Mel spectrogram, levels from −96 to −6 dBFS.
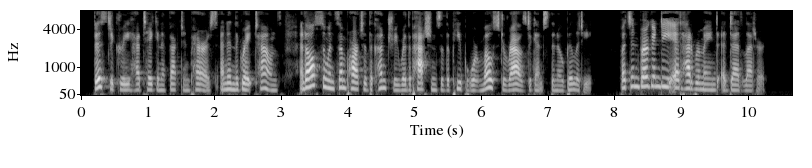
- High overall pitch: Yes, high, 205 Hz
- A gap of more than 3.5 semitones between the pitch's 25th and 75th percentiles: Yes, average, 5.2 semitones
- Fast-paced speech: Yes, fast, 230 wpm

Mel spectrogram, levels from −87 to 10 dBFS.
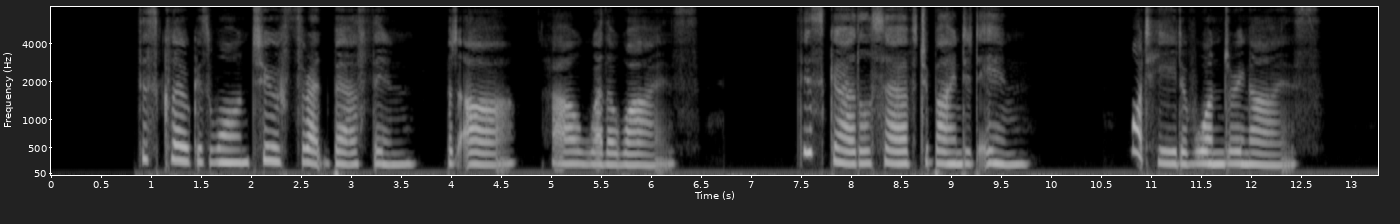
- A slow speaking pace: Yes, slow, 110 wpm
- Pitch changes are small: Yes, narrow, 1.7 semitones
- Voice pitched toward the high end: Yes, high, 215 Hz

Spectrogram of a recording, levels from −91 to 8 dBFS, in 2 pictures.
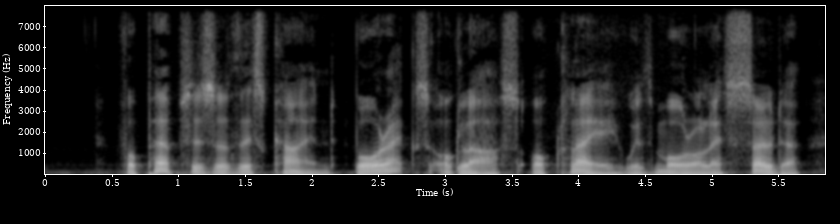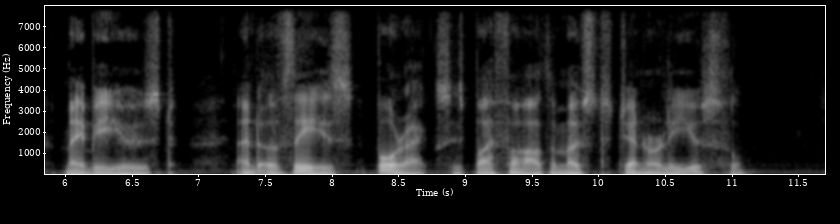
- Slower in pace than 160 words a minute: Yes, average, 150 wpm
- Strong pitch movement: Yes, wide, 6.0 semitones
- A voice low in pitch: Yes, very low, 75 Hz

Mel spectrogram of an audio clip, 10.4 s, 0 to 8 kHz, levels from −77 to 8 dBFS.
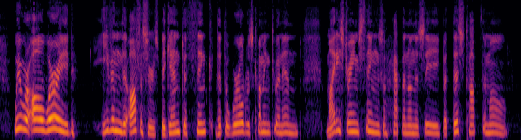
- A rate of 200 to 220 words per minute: No, average, 170 wpm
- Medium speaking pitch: Yes, medium, 175 Hz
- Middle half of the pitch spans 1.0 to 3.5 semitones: Yes, average, 3.1 semitones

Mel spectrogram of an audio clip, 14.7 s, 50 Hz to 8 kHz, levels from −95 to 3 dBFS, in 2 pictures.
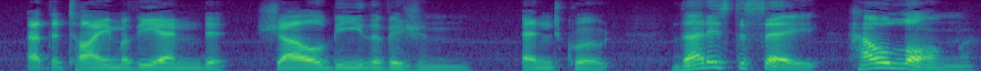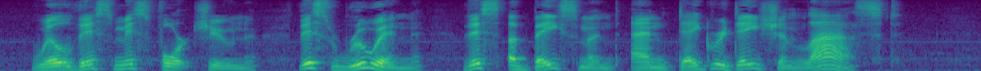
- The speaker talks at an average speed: No, slow, 105 wpm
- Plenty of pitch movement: Yes, wide, 6.0 semitones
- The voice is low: Yes, low, 105 Hz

